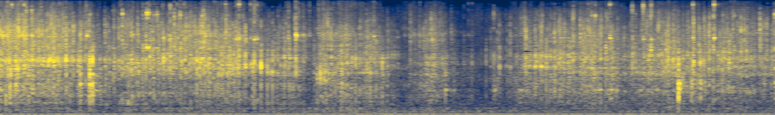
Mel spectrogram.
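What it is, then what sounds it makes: Cardboard rain stick. A long, hollow rain stick, apparently a cardboard tube painted with suns and dots with one end wrapped in mesh, is held in both hands and tilted so its loose filling trickles through. A dense, bright, crackling patter runs continuously over a faint low hum. It eases slightly around the middle before building back up.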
